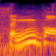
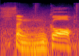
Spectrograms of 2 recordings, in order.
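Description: First: The first syllable sounds like 醒, sing2. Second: The first syllable sounds like 成, sing4. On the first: This is how the speaker always read it. The speaker calls it wrong. "成日讀醒覺咧" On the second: This is how the makers actually read it. The speaker calls it right. "原來佢哋係讀成覺噶喎"

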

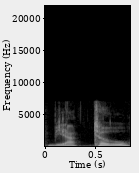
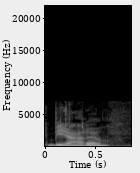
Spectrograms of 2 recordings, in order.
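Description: First: The middle consonant is a clear T sound. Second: The middle consonant sounds like a soft D. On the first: The speaker calls it right. "Beato with a T" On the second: The speaker calls it wrong. "It sounded like a D"

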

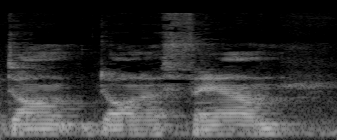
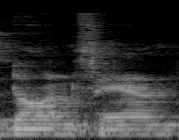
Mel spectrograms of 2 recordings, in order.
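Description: First: An extra vowel sound is added inside the name. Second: No extra vowel sound is added inside the name. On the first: The speaker calls it wrong. "I always want to put an I in there" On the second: The speaker calls it right. "but it's Dawn Fan"

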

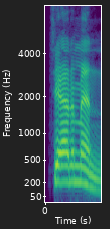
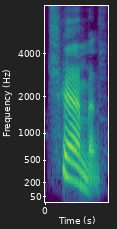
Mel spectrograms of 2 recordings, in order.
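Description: First: The ch sound has no puff of air. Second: The ch sound has a strong puff of air. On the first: The speaker calls it wrong. "আমরা চ দিয়ে বলে ফেলি" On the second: The speaker calls it right. "চ যুক্ত ছ দিয়ে বলতে হবে"

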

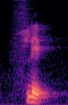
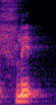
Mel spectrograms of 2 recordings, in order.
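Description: First: The final P is held with no puff of air. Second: The final P is released with a puff of air. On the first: The speaker calls it right. "no, we say flip" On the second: The speaker calls it wrong. "We don't say flip"

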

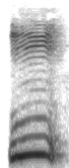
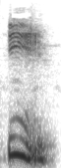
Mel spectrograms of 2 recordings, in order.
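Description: First: It is said with a high level tone. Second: It is said with a falling tone. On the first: "It will change from the first tone into the fourth tone" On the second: "It will change from the first tone into the fourth tone"

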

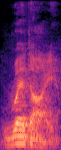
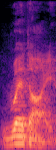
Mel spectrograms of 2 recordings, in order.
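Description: First: The d sound is short, linking into eye. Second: The d sound is short, linking into eye.

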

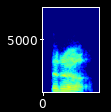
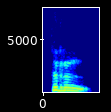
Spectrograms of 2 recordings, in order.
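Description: First: The syllable ends with an open 'a' vowel. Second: The syllable ends with a slight 'u' vowel. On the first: The speaker calls it wrong. "So you cannot say tra" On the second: The speaker calls it right. "You'll have to say tru. There is a slight ukara and rakara"

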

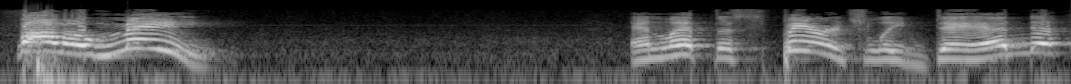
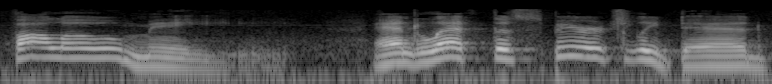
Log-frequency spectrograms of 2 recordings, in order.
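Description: First: The words are read with strong emphasis. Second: The words are read with no inflection. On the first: The speaker calls it right. "You wouldn't understand the emphasis here. But what Jesus says to him is" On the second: The speaker calls it wrong. "now if we were reading this without voice inflection, you wouldn't get it"

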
